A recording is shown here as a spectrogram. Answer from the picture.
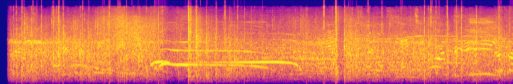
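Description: New Year's Eve fireworks and firecrackers going off all around: a continuous dense crackle with many sharp bangs and pops throughout. About two seconds in there is a long, steady whistle lasting almost two seconds.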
